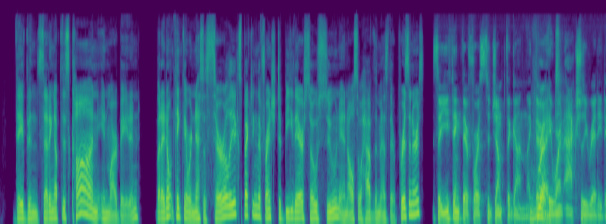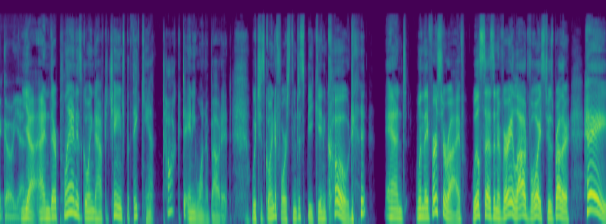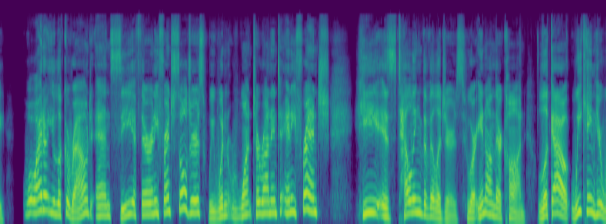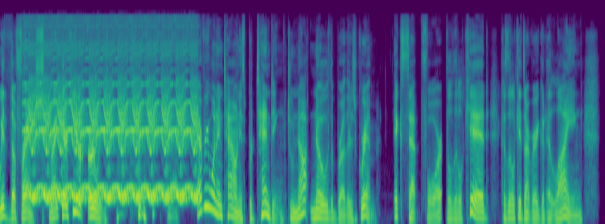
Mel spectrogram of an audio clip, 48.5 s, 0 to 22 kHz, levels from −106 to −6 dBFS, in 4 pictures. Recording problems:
uneven, jittery; strongly; from 8 to 44 s
siren; loud; from 37 to 40 s; peak 5 dB above the speech

